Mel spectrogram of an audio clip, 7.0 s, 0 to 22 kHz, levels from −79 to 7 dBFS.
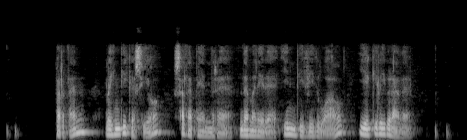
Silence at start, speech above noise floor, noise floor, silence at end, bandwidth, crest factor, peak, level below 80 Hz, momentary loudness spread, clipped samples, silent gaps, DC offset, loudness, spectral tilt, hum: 0.85 s; 59 dB; -80 dBFS; 0.45 s; 7.2 kHz; 20 dB; -2 dBFS; -44 dBFS; 8 LU; under 0.1%; none; under 0.1%; -22 LUFS; -5 dB/octave; none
